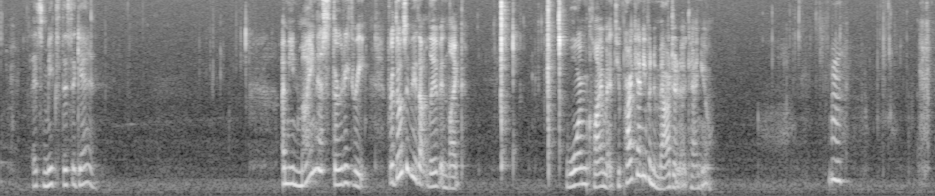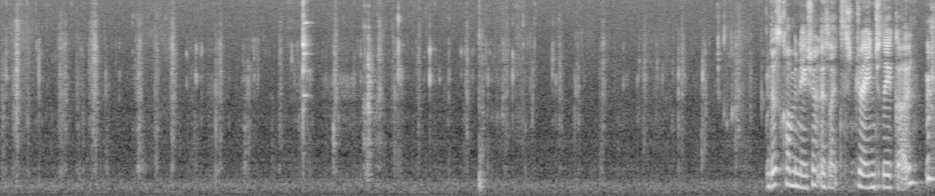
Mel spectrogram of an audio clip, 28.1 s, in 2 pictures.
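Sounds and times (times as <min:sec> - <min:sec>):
wet mouth clicks: 0:07.5 - 0:08.5
person chewing food: 0:11.4 - 0:25.5.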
